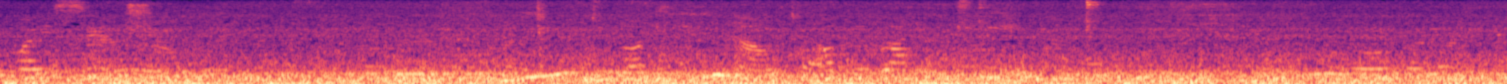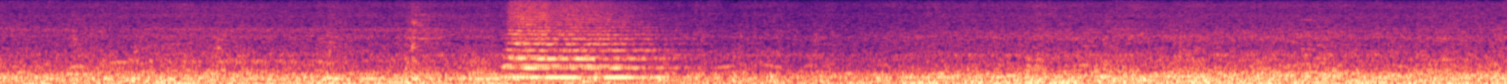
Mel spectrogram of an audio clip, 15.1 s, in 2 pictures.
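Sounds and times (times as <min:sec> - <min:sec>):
train wheels rumbling on track: 0:00.0 - 0:15.0
train horn: 0:10.0 - 0:11.2.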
